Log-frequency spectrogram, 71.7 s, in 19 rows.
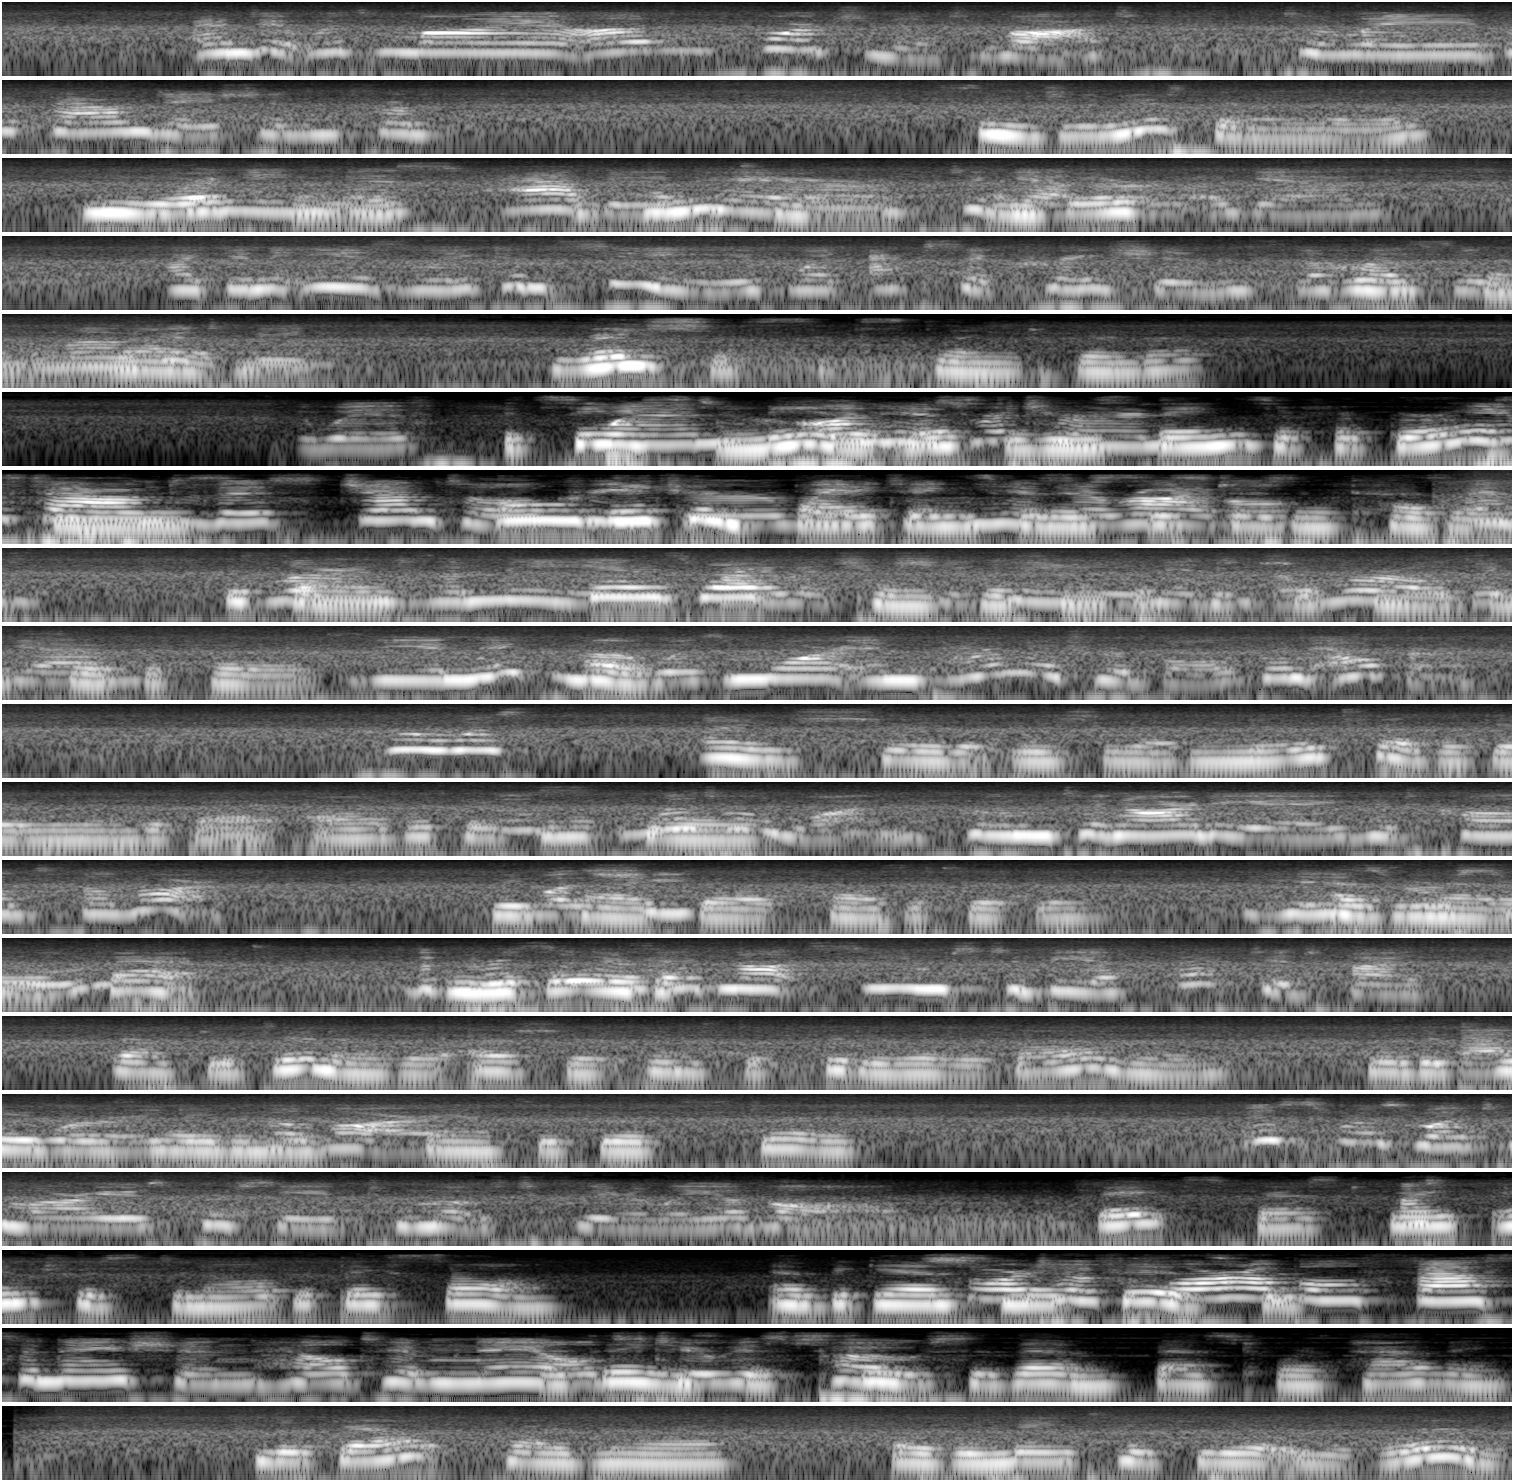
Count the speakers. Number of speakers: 2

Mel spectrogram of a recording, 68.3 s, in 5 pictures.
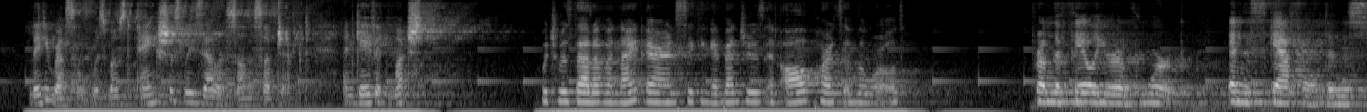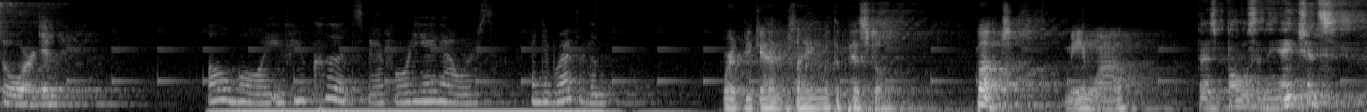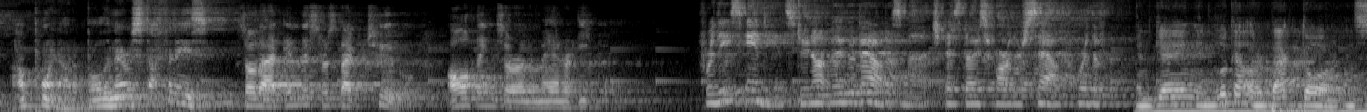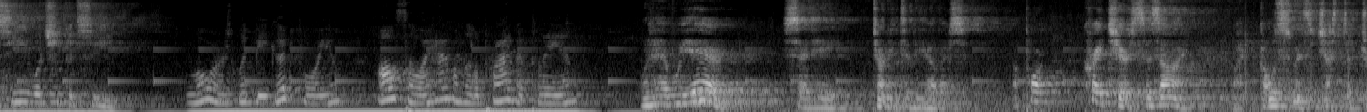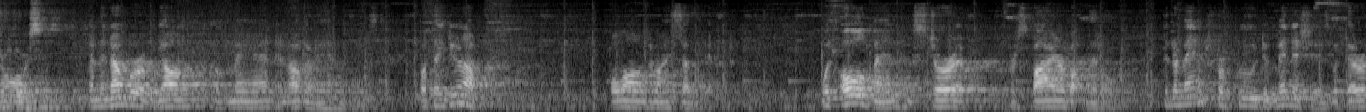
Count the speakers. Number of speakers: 9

